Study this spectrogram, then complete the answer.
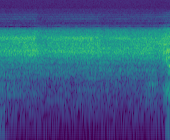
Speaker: no the audio part is whatever you're going hear the hising S kind of take it pulls it off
